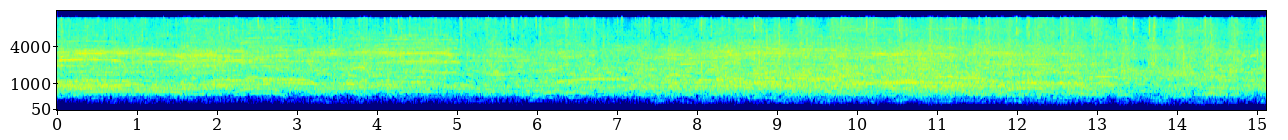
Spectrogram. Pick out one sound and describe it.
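A large crowd cheers and shouts.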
